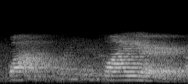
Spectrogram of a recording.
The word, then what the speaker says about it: choir: Cara bacanya? Choir.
